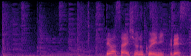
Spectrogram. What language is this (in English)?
Japanese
